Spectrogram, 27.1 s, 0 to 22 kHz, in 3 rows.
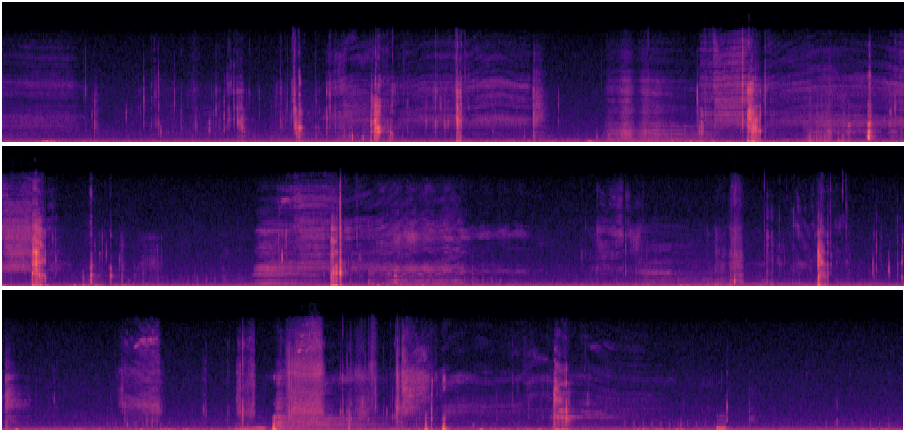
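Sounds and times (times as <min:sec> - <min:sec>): dog breathing noises: 0:00.0 - 0:01.0, 0:01.6 - 0:10.7, 0:11.5 - 0:18.4, 0:19.2 - 0:24.9
dog chewing and crunching food: 0:00.6 - 0:05.6, 0:07.0 - 0:10.7, 0:14.8 - 0:25.0.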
